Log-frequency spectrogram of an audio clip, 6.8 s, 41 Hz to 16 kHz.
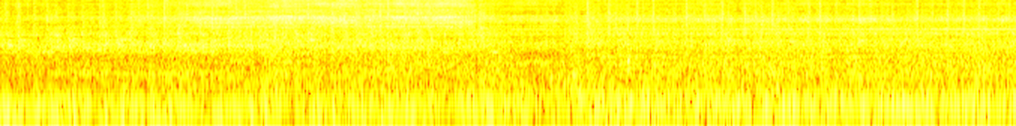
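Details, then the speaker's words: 1990 Jeep YJ 4.2L inline-six carbureted, 5-speed, cold, just started after new carburetor fitted; steady low rumble, even beat, no stumble; normal idle, running better than before, carb still needs adjusting. "Well, it's running better than it did before. So that's a plus."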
